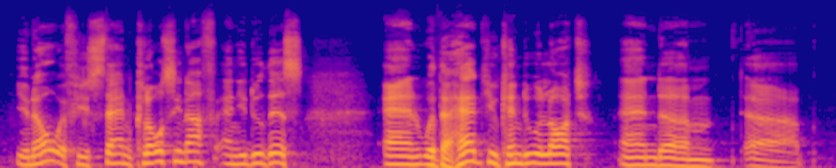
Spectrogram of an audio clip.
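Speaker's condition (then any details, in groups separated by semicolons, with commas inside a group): No condition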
